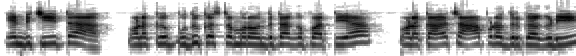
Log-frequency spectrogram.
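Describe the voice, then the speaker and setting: A woman's voice: high voice, little pitch movement, fairly quick, pushed and bright. A woman voicing a chatty, blunt, familiar local woman customer in a story. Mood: cheerful.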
